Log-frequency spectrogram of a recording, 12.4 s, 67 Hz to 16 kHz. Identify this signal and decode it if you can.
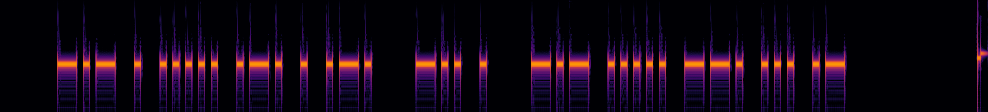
Morse code, heard as a keyed tone, about 16 wpm, 700 Hz. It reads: KE5RER DE K5GSA
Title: USA Callsign DE Callsign 15wpm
